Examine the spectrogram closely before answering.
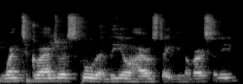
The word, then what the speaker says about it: The Ohio State University: to graduate school at the ohio state university that's the right way to pronounce my alma mater earn a master's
